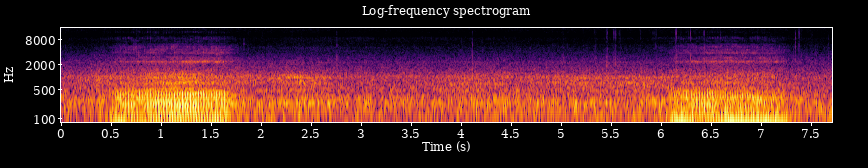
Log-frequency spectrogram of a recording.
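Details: Cane Corso dog snoring very loudly, two deep, rumbling snores several seconds apart against steady background noise while sleeping.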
